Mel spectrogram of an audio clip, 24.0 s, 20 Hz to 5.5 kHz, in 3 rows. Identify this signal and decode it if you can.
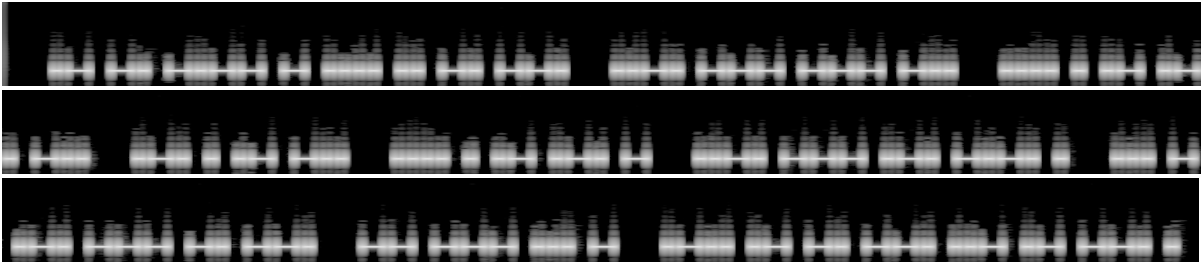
Morse code, heard as a keyed tone, about 25 wpm, 500 Hz. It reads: ANYTHING FOOD HEARD READ HEART FORCE STRONG MOST LANGUAGE
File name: 632 words / 632 Words 25WPM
